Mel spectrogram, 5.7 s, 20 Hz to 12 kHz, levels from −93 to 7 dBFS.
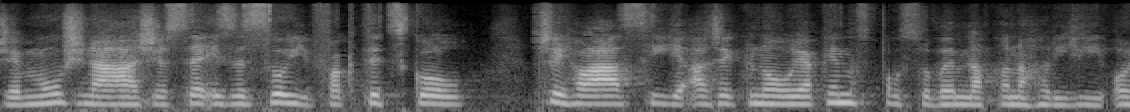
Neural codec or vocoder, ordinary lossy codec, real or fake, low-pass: codec, 16 kHz in and 24 kHz out, 0.6 kbps, FocalCodec, streaming, 2048 codes; AAC, 32 kbps; fake; 10.8 kHz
